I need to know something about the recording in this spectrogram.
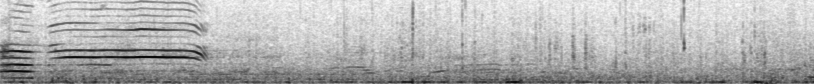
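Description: A child's high-pitched squeal, held for under a second at the start, over the steady scrape and hiss of ice skates on the frozen canal. A faint steady hum runs underneath.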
